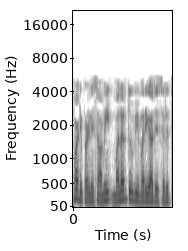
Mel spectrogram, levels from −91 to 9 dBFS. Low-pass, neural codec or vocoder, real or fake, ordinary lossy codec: 5.4 kHz; autoencoder, 48 kHz, 128 numbers a frame, DAC-VAE, trained on Japanese speech; fake; MP3, 24 kbps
